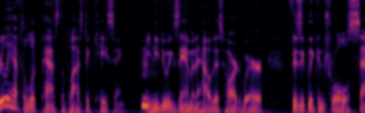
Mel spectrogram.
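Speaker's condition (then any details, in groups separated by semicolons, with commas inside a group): No condition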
